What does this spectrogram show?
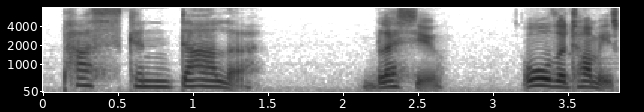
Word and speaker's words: Passchendaele: "Because that's the way I pronounce it to myself, but I looked it up, and it's more like Paskendale."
